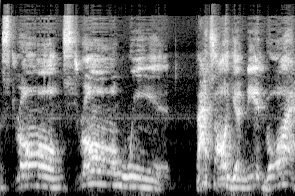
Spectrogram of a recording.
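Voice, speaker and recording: A croaky, put-on character voice at a middle pitch drawls along at a very slow pace. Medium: read story.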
